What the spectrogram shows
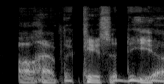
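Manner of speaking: as deep a voice as possible. Demonstrate how you will go around all weekend talking, in the deepest possible voice. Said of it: "in the deepest possible voice I can".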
